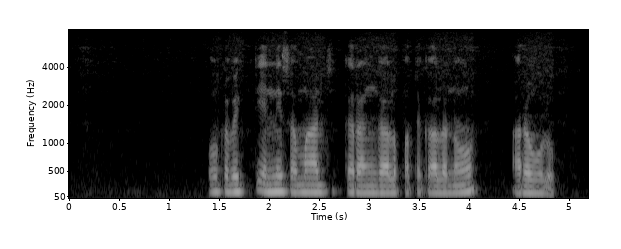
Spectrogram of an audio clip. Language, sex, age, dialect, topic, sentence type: Telugu, male, 18-24, Telangana, banking, question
